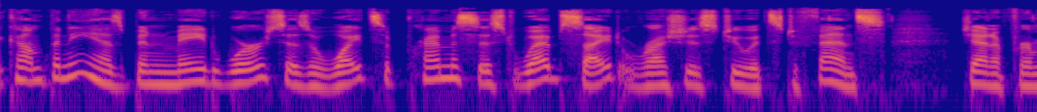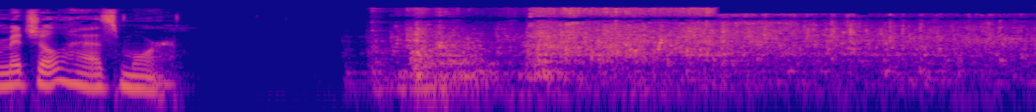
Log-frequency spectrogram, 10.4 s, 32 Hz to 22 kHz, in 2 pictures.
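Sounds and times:
speech: 0:00.0 - 0:06.2
toilet flushing a pair of New Balance shoes: 0:06.9 - 0:10.3.

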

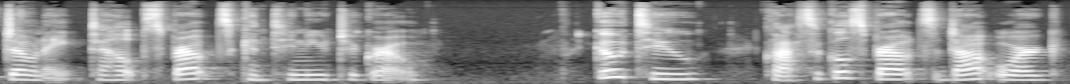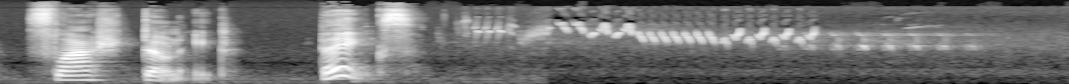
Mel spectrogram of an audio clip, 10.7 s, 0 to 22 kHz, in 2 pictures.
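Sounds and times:
speech: 0:00.0 - 0:02.2, 0:03.0 - 0:07.5
bird singing bright high chirps and whistled notes at dawn: 0:07.7 - 0:10.2.

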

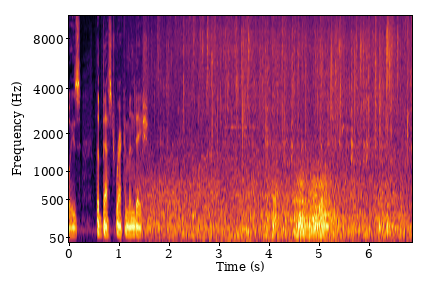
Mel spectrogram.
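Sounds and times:
speech: 0:00.0 - 0:01.9
low rumble of thunder: 0:01.4 - 0:06.8
steady heavy rain: 0:01.4 - 0:06.8.

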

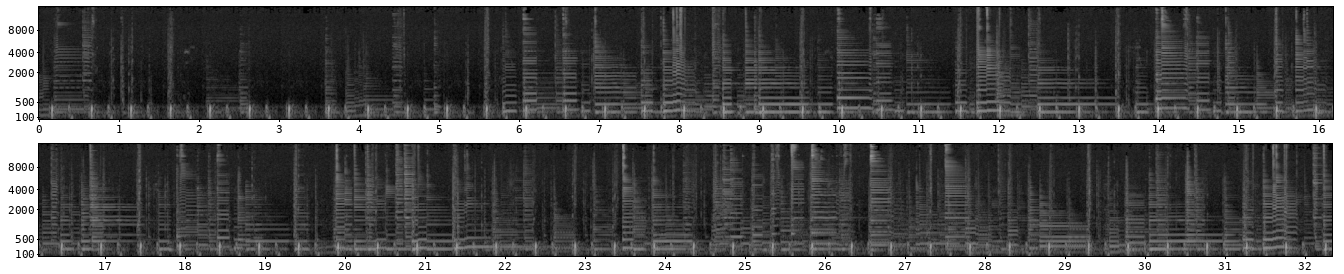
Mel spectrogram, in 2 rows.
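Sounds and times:
fast heartbeat of a young child: 0:00.0 - 0:18.1, 0:18.8 - 0:29.4
plucked guitar notes and chords playing a gentle melody: 0:00.0 - 0:32.3.

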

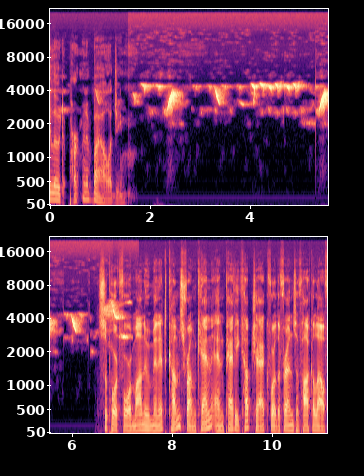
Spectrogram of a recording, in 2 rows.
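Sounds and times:
speech: 0:00.0 - 0:01.7, 0:06.6 - 0:11.0
non-native songbird singing in Hawaii's native forests: 0:01.6 - 0:07.3.

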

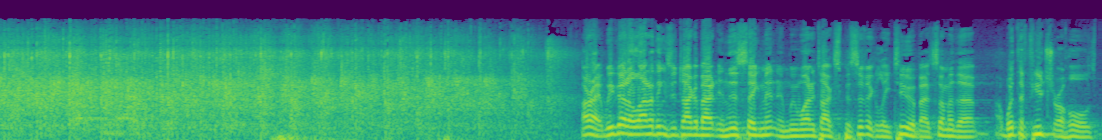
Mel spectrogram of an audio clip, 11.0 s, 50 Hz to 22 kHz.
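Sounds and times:
audience applause for a panel in a museum's dinosaur hall: 0:00.0 - 0:05.6
speech: 0:05.8 - 0:11.0.

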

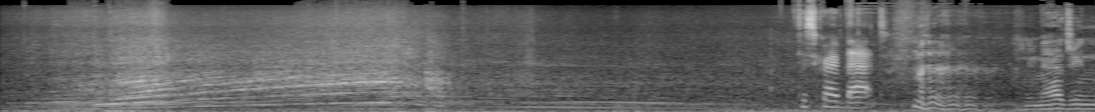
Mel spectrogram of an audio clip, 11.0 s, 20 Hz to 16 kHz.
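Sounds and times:
Italian sports car engine revving on a university campus: 0:00.0 - 0:10.9
speech: 0:08.0 - 0:10.9
laughter: 0:09.0 - 0:10.2.

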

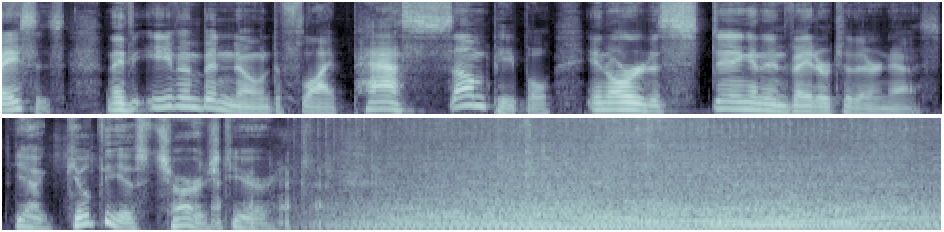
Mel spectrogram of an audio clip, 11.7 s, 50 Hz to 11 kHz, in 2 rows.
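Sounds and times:
speech: 0:00.0 - 0:08.4
laughter: 0:07.0 - 0:08.1
lawn mower engine running while mowing a yard: 0:07.6 - 0:11.7.

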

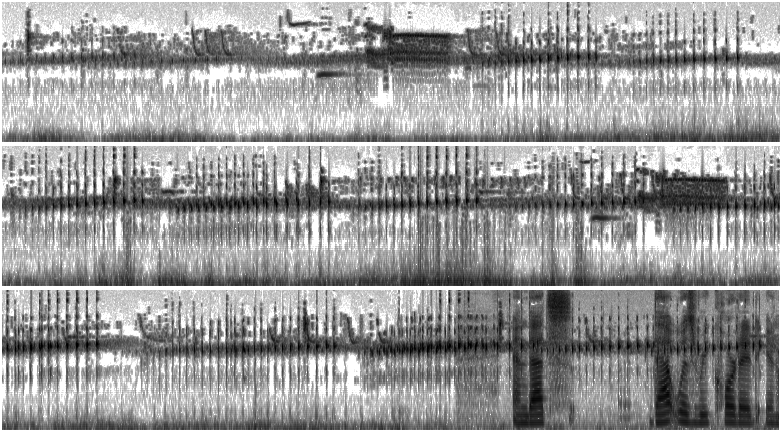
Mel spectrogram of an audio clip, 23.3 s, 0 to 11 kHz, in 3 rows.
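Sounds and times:
chorus of frogs croaking from a pond: 0:00.1 - 0:02.0, 0:03.6 - 0:23.3
low rumbling frog calls: 0:20.1 - 0:23.3
speech: 0:20.7 - 0:21.4, 0:22.1 - 0:23.3.

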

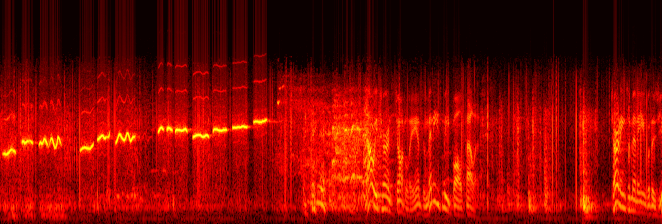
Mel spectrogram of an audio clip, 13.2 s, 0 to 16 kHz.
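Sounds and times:
man whistling a bright bouncy merry tune: 0:00.0 - 0:05.6
laughter: 0:05.8 - 0:08.0
speech: 0:07.4 - 0:09.8, 0:12.2 - 0:13.2.

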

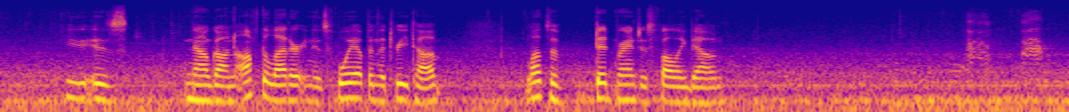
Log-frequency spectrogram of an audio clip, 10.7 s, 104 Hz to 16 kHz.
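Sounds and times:
speech: 0:00.6 - 0:04.6, 0:05.2 - 0:07.4
agitated parent bird calling near its nest of chicks in a treetop: 0:09.6 - 0:10.5.

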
